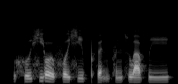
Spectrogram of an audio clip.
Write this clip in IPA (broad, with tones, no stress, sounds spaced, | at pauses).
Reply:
x u˧˥ ɕ j o˥˩ ʊ̯ f ɤ˧˥ ɕ i˥ pʰ ə̰˨˩ n f ə˦ n s w ä˧˥ p i˥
